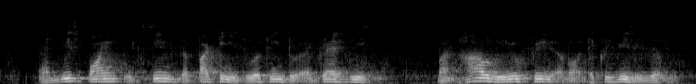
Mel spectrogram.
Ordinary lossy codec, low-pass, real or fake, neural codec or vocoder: none; none; fake; codec, 16 kHz, 4.8 kbps, FACodec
